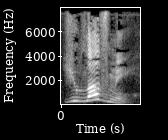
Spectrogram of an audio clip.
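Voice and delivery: put-on slow, drawn-out little girl's "You love me"; little daughter pleading. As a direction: coax like a child who wants her way. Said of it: "she goes".

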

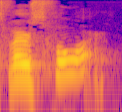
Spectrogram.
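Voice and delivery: ordinary talk

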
